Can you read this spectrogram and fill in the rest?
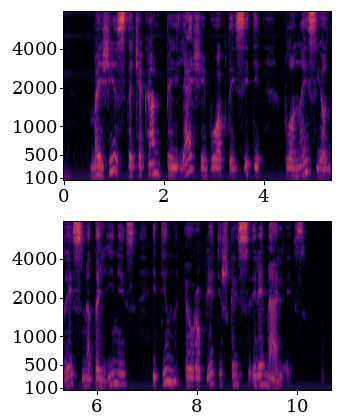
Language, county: Lithuanian, Vilnius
